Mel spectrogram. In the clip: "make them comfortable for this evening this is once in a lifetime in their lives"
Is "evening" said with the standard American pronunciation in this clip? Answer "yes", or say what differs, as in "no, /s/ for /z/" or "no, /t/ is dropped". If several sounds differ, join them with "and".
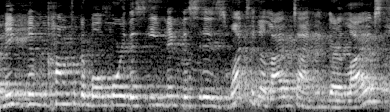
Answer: yes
